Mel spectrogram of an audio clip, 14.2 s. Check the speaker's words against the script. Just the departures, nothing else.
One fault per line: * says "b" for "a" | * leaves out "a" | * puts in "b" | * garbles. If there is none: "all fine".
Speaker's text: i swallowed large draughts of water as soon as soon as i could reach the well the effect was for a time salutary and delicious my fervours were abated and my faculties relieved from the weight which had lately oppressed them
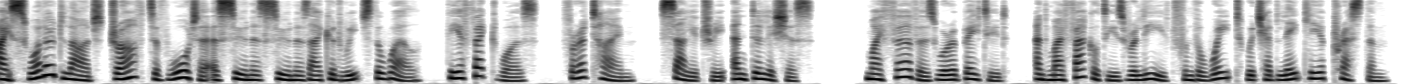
all fine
